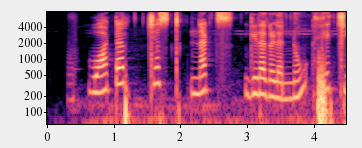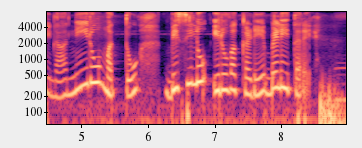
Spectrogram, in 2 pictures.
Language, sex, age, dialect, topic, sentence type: Kannada, female, 25-30, Mysore Kannada, agriculture, statement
